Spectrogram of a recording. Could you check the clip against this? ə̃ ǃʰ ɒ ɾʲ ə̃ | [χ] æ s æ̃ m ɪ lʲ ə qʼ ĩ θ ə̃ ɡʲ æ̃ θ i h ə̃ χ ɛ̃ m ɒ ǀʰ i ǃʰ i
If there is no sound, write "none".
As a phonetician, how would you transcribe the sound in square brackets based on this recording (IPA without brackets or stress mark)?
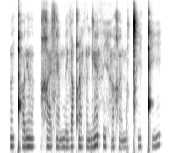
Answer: χ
